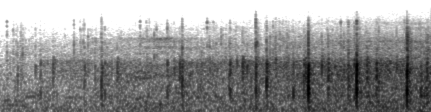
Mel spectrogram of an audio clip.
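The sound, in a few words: applause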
